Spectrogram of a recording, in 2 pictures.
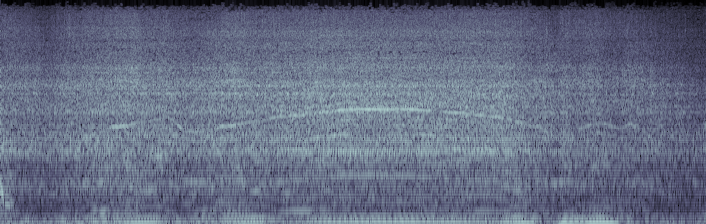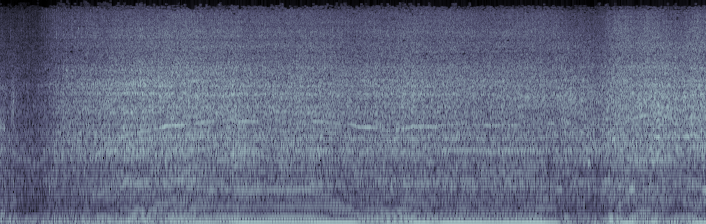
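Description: A car engine idles nearby, its pitch rising and falling as it revs.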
